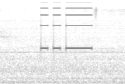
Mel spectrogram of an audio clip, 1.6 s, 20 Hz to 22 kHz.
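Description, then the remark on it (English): A phone alarm set for 10 a.m. beeps three times in quick succession, two short tones followed by a longer one, bright and electronic over a quiet background hum. “Phoebe had set her phone alarm for 10 a.m.”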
